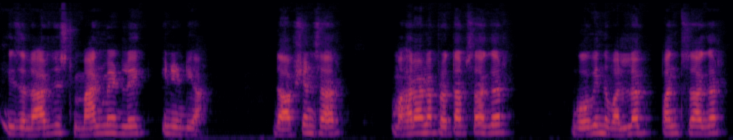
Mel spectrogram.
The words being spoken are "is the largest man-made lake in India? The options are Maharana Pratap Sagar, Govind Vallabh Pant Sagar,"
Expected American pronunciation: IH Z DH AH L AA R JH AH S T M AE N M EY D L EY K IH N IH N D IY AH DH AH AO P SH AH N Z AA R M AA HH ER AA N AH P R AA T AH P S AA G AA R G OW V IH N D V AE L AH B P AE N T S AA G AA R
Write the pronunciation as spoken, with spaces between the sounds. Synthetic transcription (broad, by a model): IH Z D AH L AA R JH AH S T M AE N M EY D L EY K IH N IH N D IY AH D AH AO P SH AH N S AA R M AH HH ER AA N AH P R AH T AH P S AA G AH R G OW V IH N D V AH L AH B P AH N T S AA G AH R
